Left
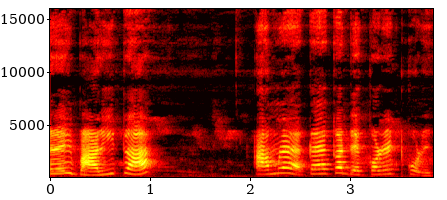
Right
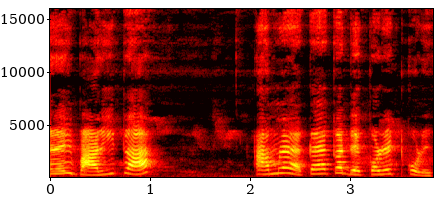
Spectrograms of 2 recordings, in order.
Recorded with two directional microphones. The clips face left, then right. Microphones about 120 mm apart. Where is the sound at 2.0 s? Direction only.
50° right (ahead or behind).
